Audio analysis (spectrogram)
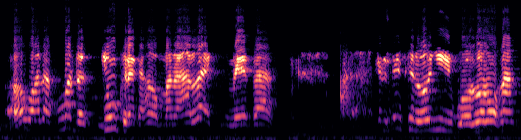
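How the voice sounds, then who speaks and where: A woman's voice: on the high side, fast, sharp tone. A middle-aged woman from Nigeria with a Nigerian accent, talking casually over a thin telephone line. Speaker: mother of the vlogger. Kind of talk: animated casual phone conversation.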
